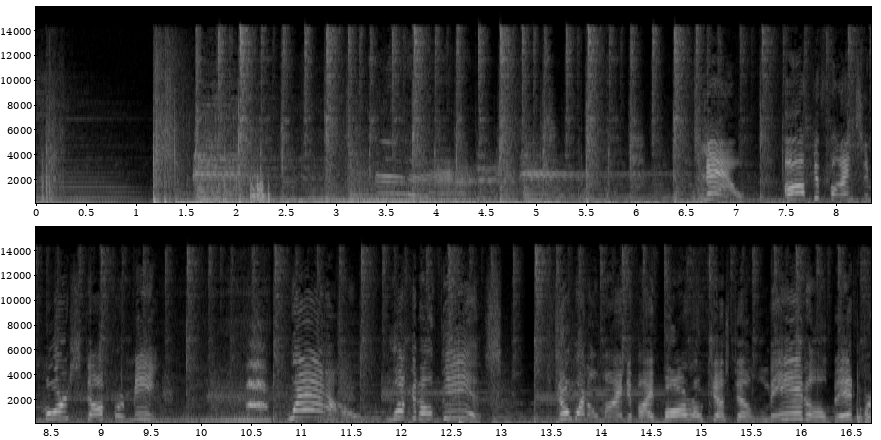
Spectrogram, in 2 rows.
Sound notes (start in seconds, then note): 10.6 tires Screech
